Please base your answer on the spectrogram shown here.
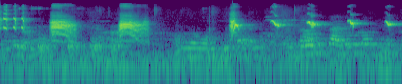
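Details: Long-tailed shrike song used as a lure to provoke other shrikes into answering and to get silent or lazy birds singing: a few harsh, rasping bursts, then a run of short, sharp, high chirps about every half second.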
